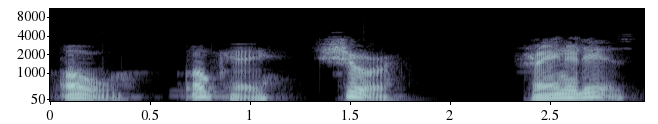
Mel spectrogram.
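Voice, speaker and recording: A man's voice: fairly low pitch, huge pitch swings, slow, creaky, husky, exaggerated voice. A man voicing a nervous, uneasy local man on a tinny phone-like recording.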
